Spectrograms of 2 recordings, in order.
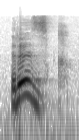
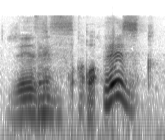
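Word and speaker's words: رزق: Rizq. Rizq. I don't want you to forget, we're actually aiming at the Zay.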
